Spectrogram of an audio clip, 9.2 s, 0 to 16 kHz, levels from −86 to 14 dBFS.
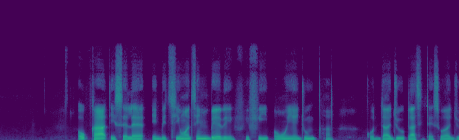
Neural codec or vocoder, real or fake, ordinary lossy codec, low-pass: codec, 24 kHz, 0.9 kbps, WavTokenizer, large speech release; fake; none; 10.8 kHz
